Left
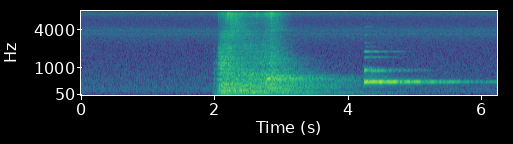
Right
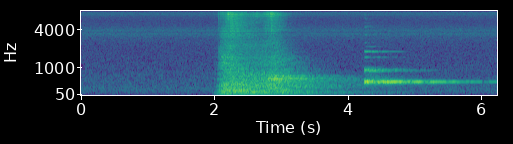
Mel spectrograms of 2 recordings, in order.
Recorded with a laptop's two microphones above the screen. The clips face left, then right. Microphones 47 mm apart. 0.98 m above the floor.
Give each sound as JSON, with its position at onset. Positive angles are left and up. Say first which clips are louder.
{"t": 2.0, "sound": "a zipper", "louder": "left 2 dB", "side_deg": 55, "distance_m": 2.5}
{"t": 4.2, "sound": "dishes clattering", "louder": "left 4 dB", "side_deg": 15, "distance_m": 2.0}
